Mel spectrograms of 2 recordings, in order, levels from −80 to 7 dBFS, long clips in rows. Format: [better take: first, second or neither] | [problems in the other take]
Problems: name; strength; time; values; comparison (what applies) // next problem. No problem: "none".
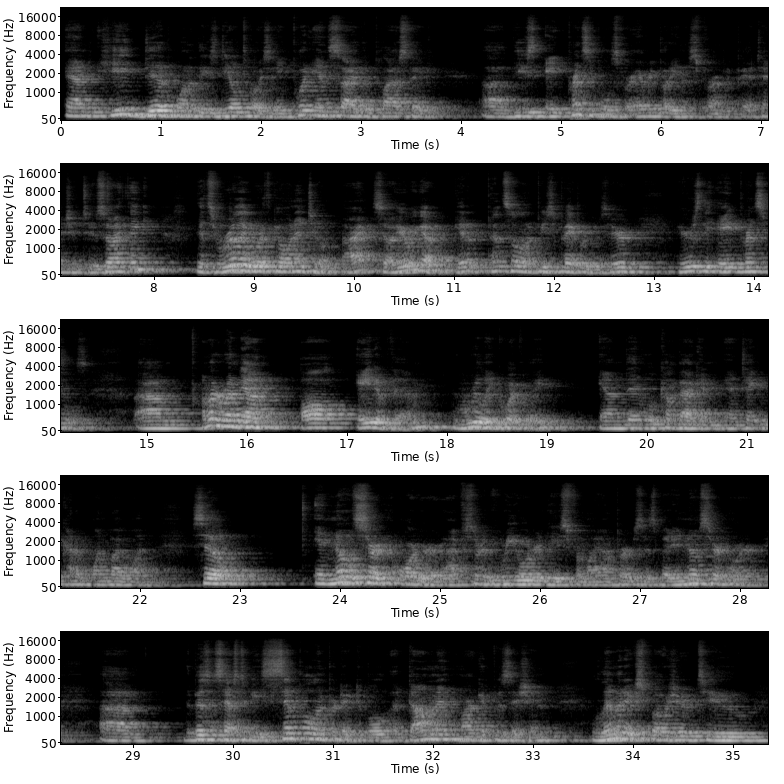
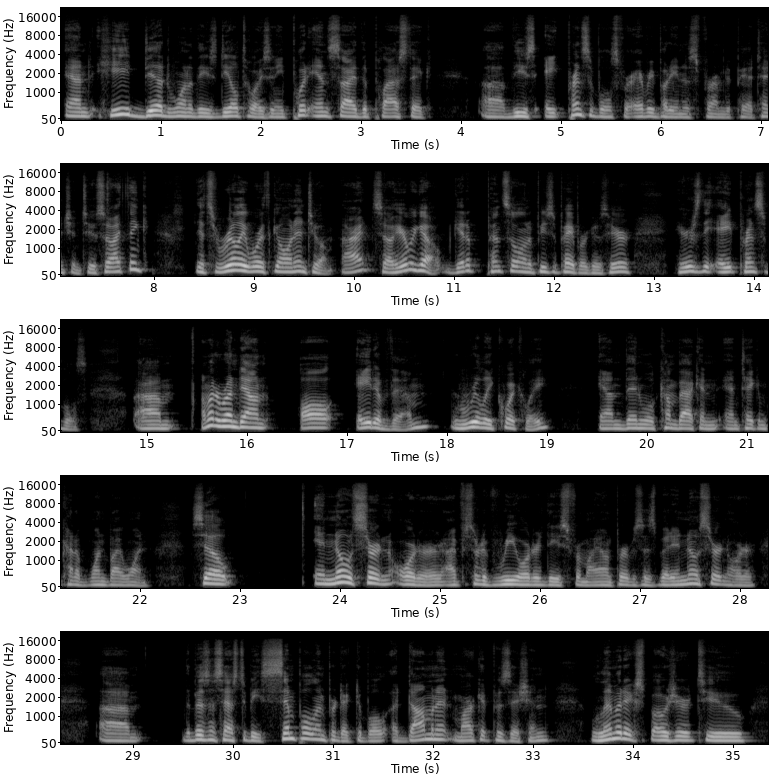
second | room echo; slight; dies away in 0.8 s // off-mic speech; somewhat distant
